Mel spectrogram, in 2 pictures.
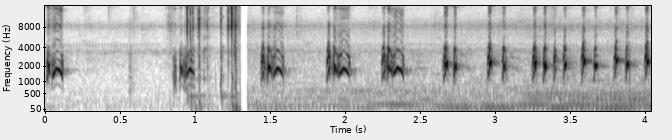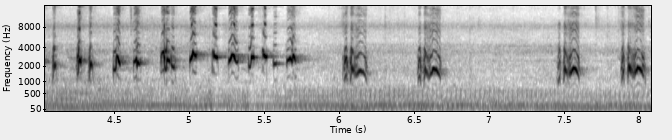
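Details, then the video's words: Cucak wilis (leafbird) call used as a lure for wild birds: loud chirps and trills repeated steadily, speeding into a rapid run of clear notes midway, over a low steady hum. "pancingan burung cucak wilis/rengganis dijamin langsung bunyi"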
